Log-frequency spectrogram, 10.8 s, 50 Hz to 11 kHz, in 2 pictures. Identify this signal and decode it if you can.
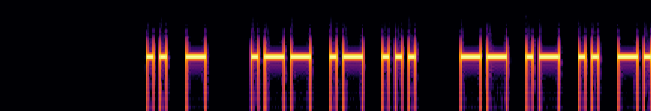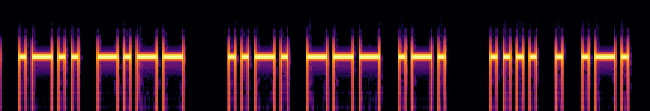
Morse code, heard as a keyed tone, about 22 wpm, 700 Hz. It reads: IT WAS MAINLY FOR HER
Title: Sentences from Top 1400 Words 22wpm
